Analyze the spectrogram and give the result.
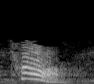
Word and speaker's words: taw: So you had to go back to tow. And that's not a southern pronunciation of T-A-R. It's in the dictionary, T-A-W. And that meant that starting line. So we'd go back to tow and we'd all shoot again to see who went first, and that settled the argument.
